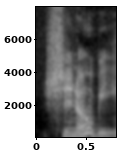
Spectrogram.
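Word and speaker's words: 忍び: of two kanji and in the native kunyomi reading it is pronounced Shinobi okay so it's one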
